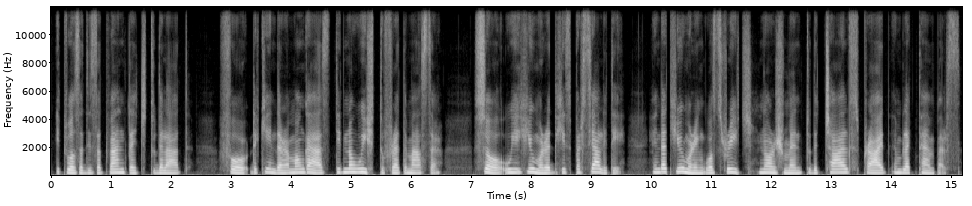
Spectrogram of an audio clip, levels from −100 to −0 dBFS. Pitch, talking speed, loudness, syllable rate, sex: 210 Hz, 145 wpm, -18 LUFS, 4.3 syllables/s, female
